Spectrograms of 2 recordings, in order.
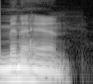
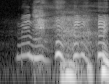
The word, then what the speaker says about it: Minehan: Uh, Christine Lee Minehan. – No, Christy Lee Minahan. Minehan. you keep on saying it wrong.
